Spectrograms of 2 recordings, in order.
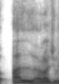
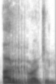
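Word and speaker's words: الرجل: होगा द मैन तो अल रजल नहीं अर रजल लाम को पढ़ा ही नहीं ग जो है वो हर्फ शमसी में से ऐसे ही दकन क्या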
